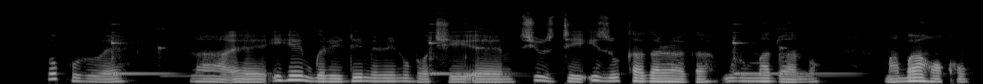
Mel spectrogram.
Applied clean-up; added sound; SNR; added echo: classical method log-MMSE.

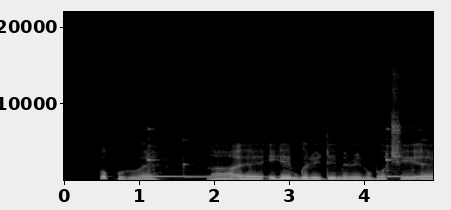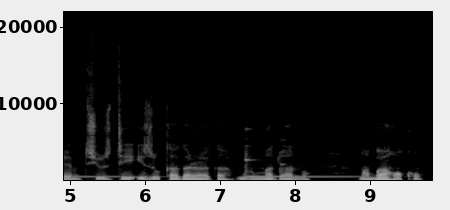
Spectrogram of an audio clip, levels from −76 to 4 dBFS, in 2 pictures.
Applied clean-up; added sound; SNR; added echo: none; Doorbell; 14 dB; none.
